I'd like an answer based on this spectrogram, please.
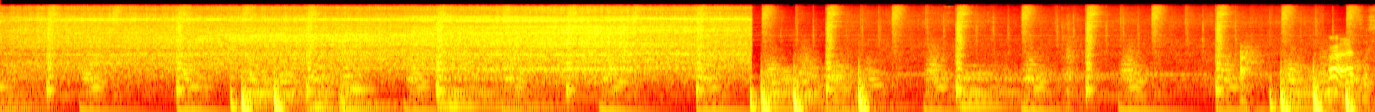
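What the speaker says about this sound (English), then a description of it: "using the domino, I can just plunge in and make the corresponding mortises" A Festool Domino joiner whines and plunges repeatedly into Meranti wood to cut mortises for guitar stands, a loud close motor hum broken by sharp bursts and knocks that turn more percussive and spaced in the second half.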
